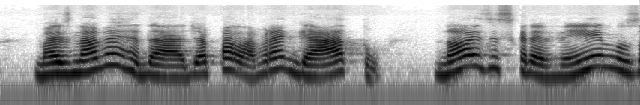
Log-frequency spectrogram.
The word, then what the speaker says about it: gato: A gente não pronuncia aí gato, não é verdade? A gente pronuncia gato, então parece que tem um U. Mas, na verdade, a palavra gato, nós escrevemos, ó, com a letra O.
